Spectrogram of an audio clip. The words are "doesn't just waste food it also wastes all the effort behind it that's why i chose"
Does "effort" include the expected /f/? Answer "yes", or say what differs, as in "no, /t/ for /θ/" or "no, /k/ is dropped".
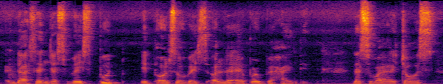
no, /p/ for /f/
